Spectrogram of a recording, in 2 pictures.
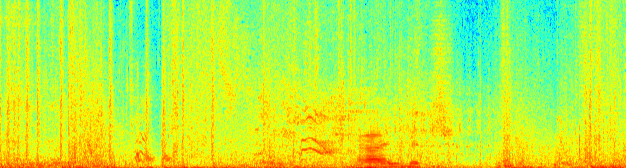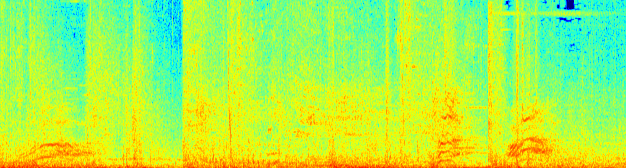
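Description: Magic blasts and impacts boom in quick succession.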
